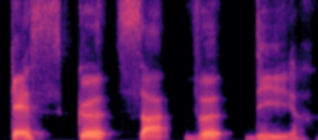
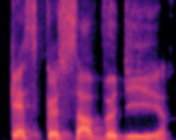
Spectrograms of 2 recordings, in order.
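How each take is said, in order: First: Very slow, each word separated by pauses. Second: Words linked in one measured phrase; careful French model without breaks between words; joined-up model. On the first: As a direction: model «Qu'est-ce que ça veut dire» slowly for learners. Teacher models a new French phrase. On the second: Teacher repeats the phrase joined up. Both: Shown as a demonstration.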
